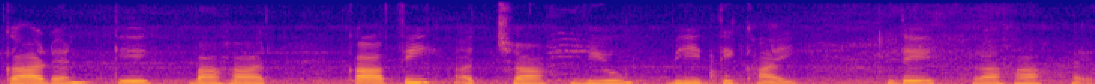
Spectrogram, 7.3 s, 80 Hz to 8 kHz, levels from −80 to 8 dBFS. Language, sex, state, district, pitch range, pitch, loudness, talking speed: Hindi, female, Madhya Pradesh, Dhar, 195-230 Hz, 215 Hz, -19 LUFS, 90 wpm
